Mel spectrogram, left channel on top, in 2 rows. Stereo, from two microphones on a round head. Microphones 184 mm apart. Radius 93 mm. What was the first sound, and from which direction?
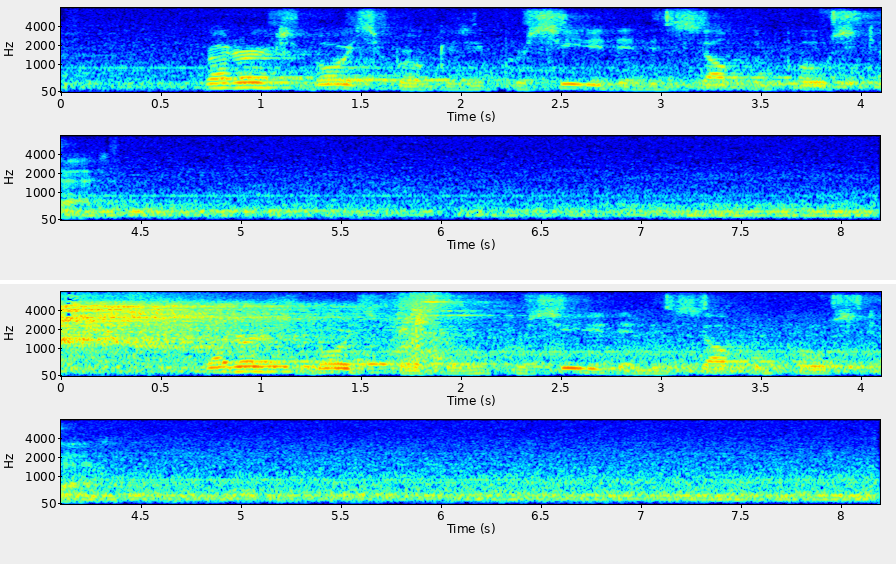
A man speaking, 25° left (ahead or behind).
